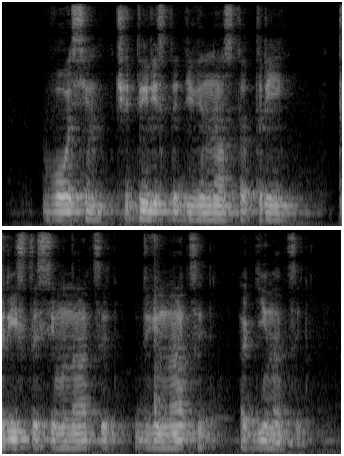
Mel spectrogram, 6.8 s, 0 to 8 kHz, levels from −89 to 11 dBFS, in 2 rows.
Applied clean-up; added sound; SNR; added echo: neural separator model SepFormer DNS4.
